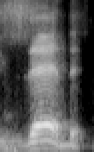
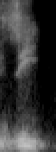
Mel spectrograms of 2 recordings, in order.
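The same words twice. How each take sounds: First: The letter is said the British way. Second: The letter is said the American way. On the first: "British, they also say Z" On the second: "we say Z"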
